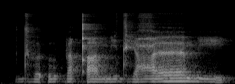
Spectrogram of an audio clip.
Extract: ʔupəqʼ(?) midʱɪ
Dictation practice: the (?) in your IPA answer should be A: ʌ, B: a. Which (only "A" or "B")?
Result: A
